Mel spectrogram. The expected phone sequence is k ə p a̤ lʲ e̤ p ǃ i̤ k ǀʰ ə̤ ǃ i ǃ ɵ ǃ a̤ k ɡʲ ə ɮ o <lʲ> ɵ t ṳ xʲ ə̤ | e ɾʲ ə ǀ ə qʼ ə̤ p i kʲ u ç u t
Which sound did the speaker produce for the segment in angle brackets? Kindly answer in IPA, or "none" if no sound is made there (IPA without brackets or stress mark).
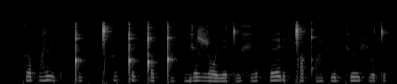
lʲ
